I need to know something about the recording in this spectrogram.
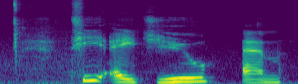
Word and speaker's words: thumb: Thumb. Thumb. How to pronounce thumb? I told you just now, H makes it soft. TH. Thumb. Thumb. Silent B.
